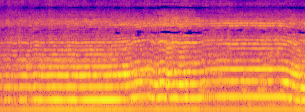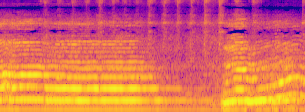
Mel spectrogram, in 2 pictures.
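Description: A woman's voice singing a hadroh devotional vocal line through a microphone and loudspeaker, in long held notes that step up in pitch and back down. Near the end a new phrase starts with an upward glide.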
